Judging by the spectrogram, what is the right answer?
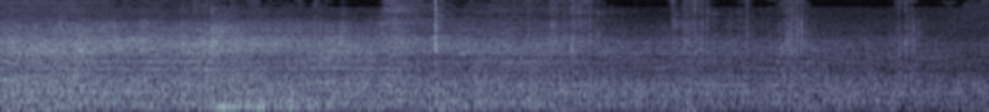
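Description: A train passes in the video game Alan Wake as a loud, steady rumble that fills the whole clip, swelling slightly near the start and easing off toward the end, with no voices.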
